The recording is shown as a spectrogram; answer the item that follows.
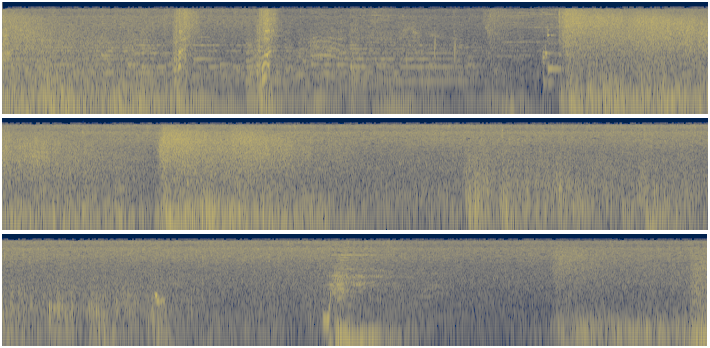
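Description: A lightning slash attack in the video game Genshin Impact, with sharp crackling strikes and rumbling thunder-like bursts repeating over a dense, noisy, rain-like background.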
